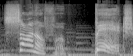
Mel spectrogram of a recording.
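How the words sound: It pauses, then hits 'bitch' with heavy emphasis. "the pause and the emphasis on bitch"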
